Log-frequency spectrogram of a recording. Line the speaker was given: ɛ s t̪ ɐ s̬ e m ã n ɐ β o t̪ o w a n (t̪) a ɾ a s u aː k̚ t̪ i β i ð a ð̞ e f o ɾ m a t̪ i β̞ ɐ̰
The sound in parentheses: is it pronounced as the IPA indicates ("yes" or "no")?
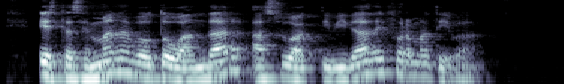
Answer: no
